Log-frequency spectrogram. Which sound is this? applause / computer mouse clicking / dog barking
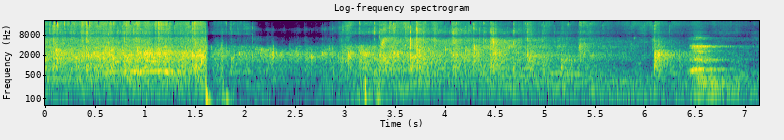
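applause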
